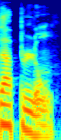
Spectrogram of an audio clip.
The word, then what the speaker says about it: appelons: Okay, nous appelons, and then little link would be perfect, so let's pronounce the whole thing again. Nous nous appelons. Nous nous appelons. Okay, final S doesn't exist.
